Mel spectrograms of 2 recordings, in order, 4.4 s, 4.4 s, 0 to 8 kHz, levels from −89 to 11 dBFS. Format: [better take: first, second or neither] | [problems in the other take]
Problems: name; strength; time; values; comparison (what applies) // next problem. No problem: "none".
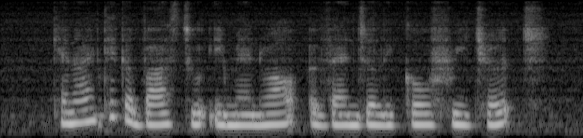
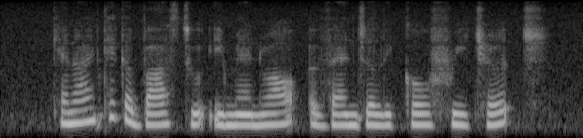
second | room echo; dies away in 0.4 s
